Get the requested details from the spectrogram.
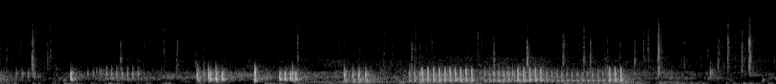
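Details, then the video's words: Croakers underwater at the Marina Drive bridge between Long Beach and Seal Beach on an especially busy day, recorded by hydrophone: bursts of low rapid pulsing knocks, a steady low hum beneath, and scattered sharp clicks and pops. "Underwater fish sounds recorded with hydrophones - Seal Beach croaker sounds"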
